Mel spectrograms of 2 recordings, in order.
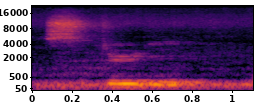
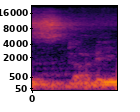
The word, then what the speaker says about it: Study: called the F fub study metric pronounce it right old Professor used to get a bit picky about it's not the study metric it's the stud Okay so F stud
